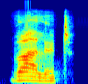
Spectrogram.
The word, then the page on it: varlet: Indian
